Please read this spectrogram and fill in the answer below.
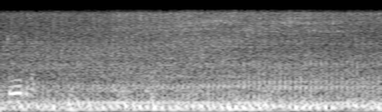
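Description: A vehicle engine idling steadily.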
